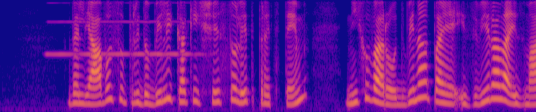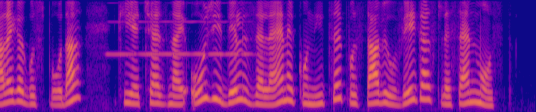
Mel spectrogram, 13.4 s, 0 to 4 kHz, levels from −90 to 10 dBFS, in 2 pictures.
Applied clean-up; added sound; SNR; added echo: none; Wind instrument, woodwind instrument; 19 dB; none.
